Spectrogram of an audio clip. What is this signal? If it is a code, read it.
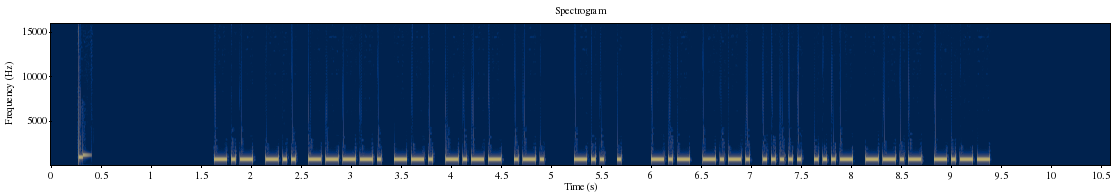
Morse code, heard as a keyed tone, about 27 wpm, 700 Hz. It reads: KD9GYR DE KC5VQY
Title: USA Callsign DE Callsign - 6 Characters - 28wpm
